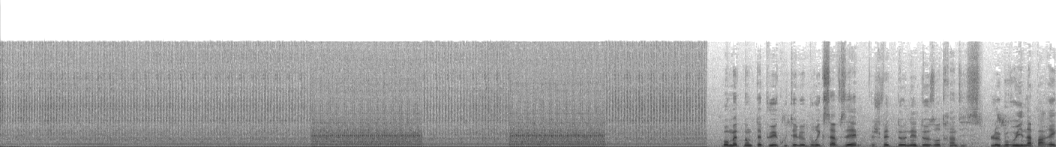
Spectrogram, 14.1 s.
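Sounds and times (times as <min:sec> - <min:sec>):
car engine idling with clatter: 0:00.0 - 0:09.4.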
